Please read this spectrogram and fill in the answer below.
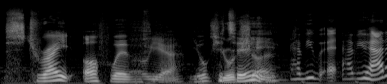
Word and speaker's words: Yorkshire: you to the states what would it be York Char yes finally you said it right straight off with Yorkshire have you have you had it now Yorkshire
